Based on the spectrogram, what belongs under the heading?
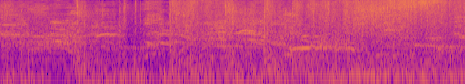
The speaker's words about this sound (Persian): تورمادو گوشاش رو میگیره. انفجار همه ی افراد سپاه گنایت رو پرت میکنه.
